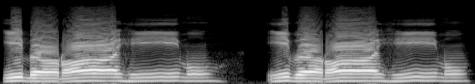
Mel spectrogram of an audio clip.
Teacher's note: Kemudian Ibrahimul qawa'ida, pada lafal ibra pantulkan huruf ba pada lafal kata Ibrahim karena pada lafal ba tersebut ada bacaan qalqalah yaitu memantul. Ibrahimu, Ibrahimu.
